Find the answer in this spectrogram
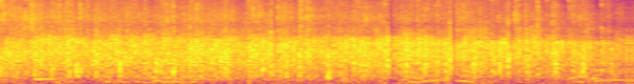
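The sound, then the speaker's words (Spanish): Sustained applause from an audience giving a round of applause to the Lord, a steady dense wash of clapping at an even loudness for several seconds, with a few faint voices mixed into the crowd noise. “¿Puedes darle un aplauso al Señor por esto?”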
